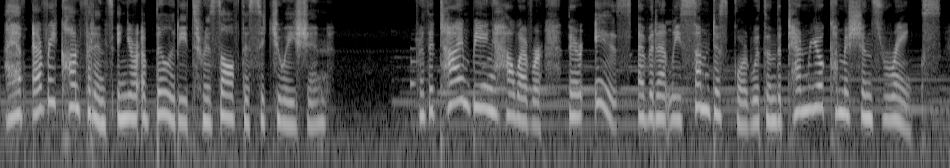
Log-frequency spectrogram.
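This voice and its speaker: A woman voicing a calm young strategist who leads with polite, measured diplomacy in a game. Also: high-pitched. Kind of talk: game voice acting.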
